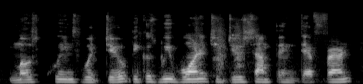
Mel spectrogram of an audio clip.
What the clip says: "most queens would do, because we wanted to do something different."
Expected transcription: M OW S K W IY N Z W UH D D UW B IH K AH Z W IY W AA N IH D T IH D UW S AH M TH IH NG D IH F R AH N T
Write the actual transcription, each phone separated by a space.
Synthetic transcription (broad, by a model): M OW S K W IY N Z W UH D D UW B IH K AH Z W IY W AA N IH D T IH D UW S AH M TH IH NG D IH F R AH N T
